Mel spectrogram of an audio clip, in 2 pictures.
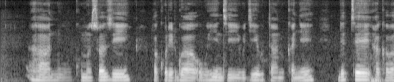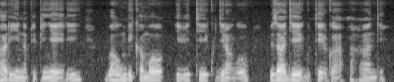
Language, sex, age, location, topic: Kinyarwanda, male, 50+, Nyagatare, agriculture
